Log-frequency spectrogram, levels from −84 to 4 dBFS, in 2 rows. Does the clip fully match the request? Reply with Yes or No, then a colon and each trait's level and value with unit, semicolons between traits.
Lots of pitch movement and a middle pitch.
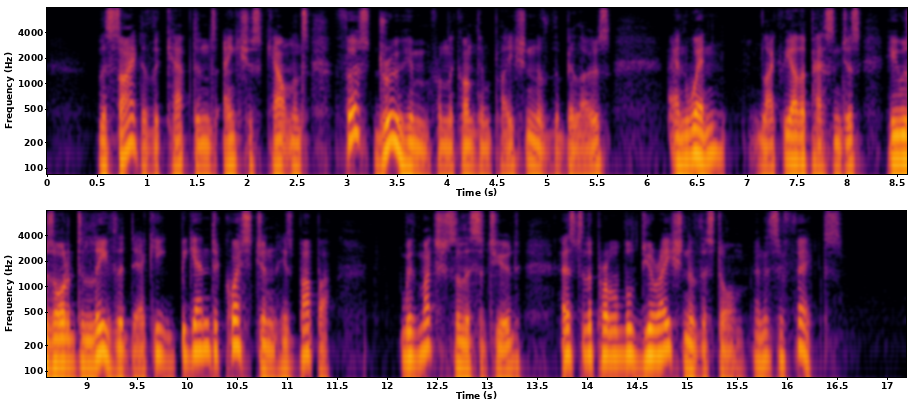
No: wide, 7.9 semitones; low, 115 Hz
